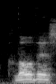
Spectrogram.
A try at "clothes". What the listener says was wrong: No. Close. Never closes. Never say closes. It's always close. you pronounce it just like the word close is close.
